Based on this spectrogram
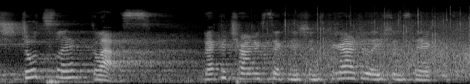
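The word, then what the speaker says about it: Stölzle: I should be able to pronounce it correctly, otherwise my husband might be upset. It's Stutzle Glass.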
